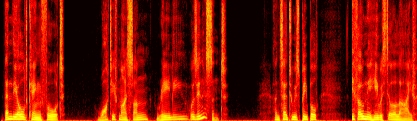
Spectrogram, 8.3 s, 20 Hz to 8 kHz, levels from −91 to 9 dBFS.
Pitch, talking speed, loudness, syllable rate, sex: 130 Hz, 165 wpm, -17 LUFS, 5.3 syllables/s, male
